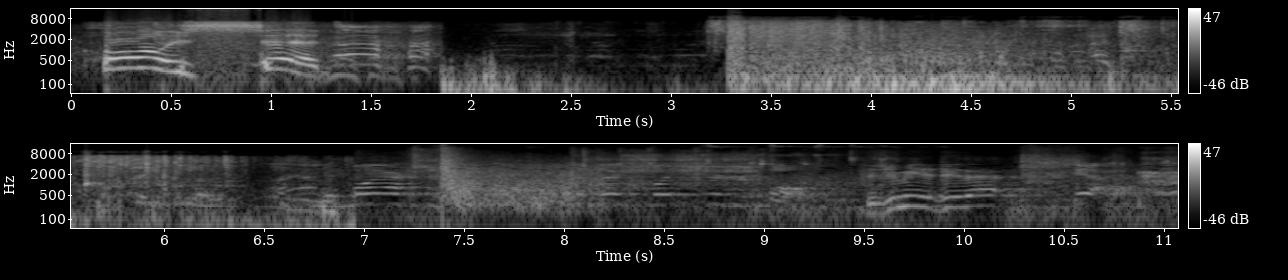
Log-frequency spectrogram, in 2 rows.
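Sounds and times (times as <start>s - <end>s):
heavy machine gun automatic fire: 3.3s - 5.0s.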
